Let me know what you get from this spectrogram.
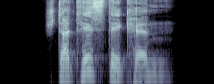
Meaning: plural of Statistik
- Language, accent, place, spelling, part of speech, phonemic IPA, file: German, Germany, Berlin, Statistiken, noun, /ʃtaˈtɪstɪkən/, De-Statistiken.ogg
